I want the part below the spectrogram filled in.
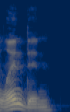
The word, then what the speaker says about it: Lydon: It's pronounced Lydon? Wait, are you serious? – You fucking met him. You walked away from meeting John Lydon thinking his name was John Lydon, you fuck.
